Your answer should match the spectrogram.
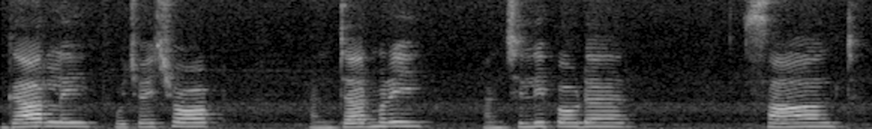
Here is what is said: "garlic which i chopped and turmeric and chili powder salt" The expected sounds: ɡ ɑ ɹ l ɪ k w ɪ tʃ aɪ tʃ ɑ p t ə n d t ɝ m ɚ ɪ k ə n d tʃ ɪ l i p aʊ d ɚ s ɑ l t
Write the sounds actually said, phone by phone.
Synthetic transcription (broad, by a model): ɡ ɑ ɹ l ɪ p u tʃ aɪ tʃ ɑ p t ə n d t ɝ m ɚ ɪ ə n d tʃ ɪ l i p aʊ d ɚ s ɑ l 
